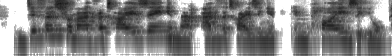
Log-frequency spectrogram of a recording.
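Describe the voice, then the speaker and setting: A woman with a British accent speaks in a somewhat breathy voice. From Malta. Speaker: public relations expert. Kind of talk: podcast interview.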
